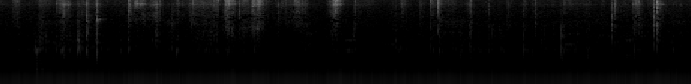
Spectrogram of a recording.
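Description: Faint crinkling and tearing of a Pokémon booster pack's foil wrapper being opened, then soft clicks and rustles of the trading cards being handled, in scattered short crackles.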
